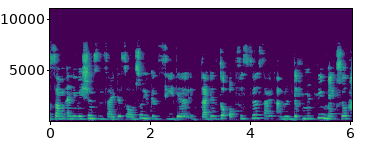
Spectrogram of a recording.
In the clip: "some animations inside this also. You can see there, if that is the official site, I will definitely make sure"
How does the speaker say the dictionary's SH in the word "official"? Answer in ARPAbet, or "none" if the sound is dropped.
S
